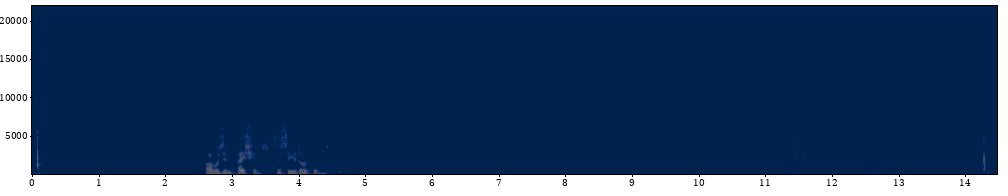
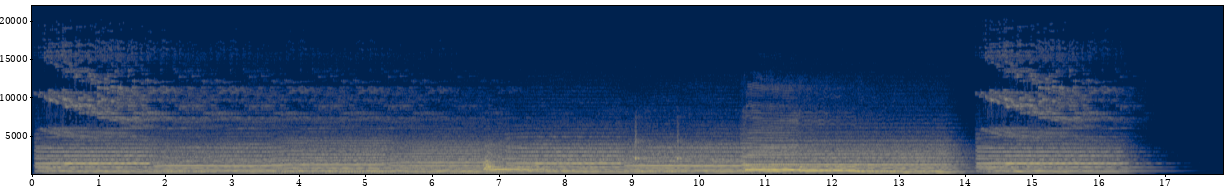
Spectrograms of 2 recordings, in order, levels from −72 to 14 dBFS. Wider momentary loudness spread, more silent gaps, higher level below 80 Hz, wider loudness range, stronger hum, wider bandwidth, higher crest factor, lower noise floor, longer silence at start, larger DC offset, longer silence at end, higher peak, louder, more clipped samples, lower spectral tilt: first, 12 LU vs 7 LU; neither; second, under -90 dBFS vs -54 dBFS; first, 8 LU vs 5 LU; neither; second, 7.2 kHz vs 18.5 kHz; first, 32 dB vs 14 dB; first, -87 dBFS vs -68 dBFS; about the same, 0.05 s vs 0.05 s; neither; second, 0.1 s vs 1.1 s; second, -24 dBFS vs 0 dBFS; second, -48 LUFS vs -14 LUFS; neither; first, -4 dB/octave vs -2.5 dB/octave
